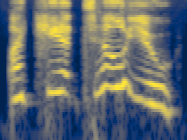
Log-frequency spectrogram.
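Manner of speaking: high, slow desperate plea; in desperation. Acted. Ruffian desperately refuses Erilyn, high and slow. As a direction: plead in desperation. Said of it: "he said in desperation".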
